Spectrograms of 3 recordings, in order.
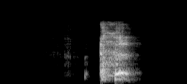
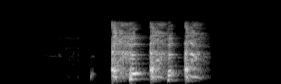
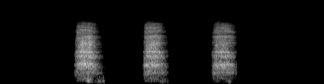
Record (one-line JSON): {"cough_length": "1.9 s", "cough_amplitude": 30275, "cough_signal_mean_std_ratio": 0.3, "three_cough_length": "2.8 s", "three_cough_amplitude": 28217, "three_cough_signal_mean_std_ratio": 0.37, "exhalation_length": "3.2 s", "exhalation_amplitude": 22647, "exhalation_signal_mean_std_ratio": 0.33, "survey_phase": "beta (2021-08-13 to 2022-03-07)", "age": "18-44", "gender": "Male", "wearing_mask": "No", "symptom_cough_any": true, "symptom_runny_or_blocked_nose": true, "symptom_fatigue": true, "symptom_fever_high_temperature": true, "symptom_headache": true, "symptom_change_to_sense_of_smell_or_taste": true, "smoker_status": "Never smoked", "respiratory_condition_asthma": false, "respiratory_condition_other": false, "recruitment_source": "Test and Trace", "submission_delay": "2 days", "covid_test_result": "Positive", "covid_test_method": "RT-qPCR", "covid_ct_value": 21.0, "covid_ct_gene": "ORF1ab gene", "covid_ct_mean": 21.9, "covid_viral_load": "63000 copies/ml", "covid_viral_load_category": "Low viral load (10K-1M copies/ml)"}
